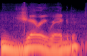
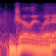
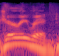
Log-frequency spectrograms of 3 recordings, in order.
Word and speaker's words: jury-rigged: 74% of Americans say jerry-rigged. 26% say jury-rigged. The correct term, the original term, is jury-rigged. – Yeah. – What? – Jury-rigged.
